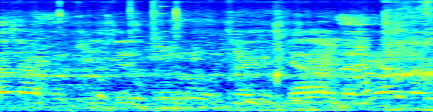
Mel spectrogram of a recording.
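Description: People talking: a voice speaking in short phrases.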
